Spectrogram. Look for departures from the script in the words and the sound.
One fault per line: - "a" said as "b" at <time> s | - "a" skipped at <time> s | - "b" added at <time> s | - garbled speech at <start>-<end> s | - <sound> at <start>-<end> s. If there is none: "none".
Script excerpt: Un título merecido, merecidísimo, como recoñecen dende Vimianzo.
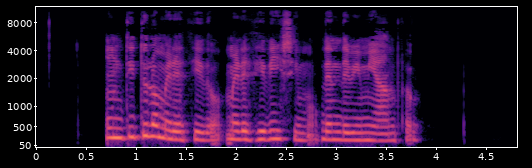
- "como recoñecen" skipped at 2.9 s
